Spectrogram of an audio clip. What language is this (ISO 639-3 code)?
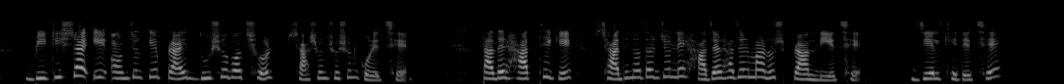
ben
